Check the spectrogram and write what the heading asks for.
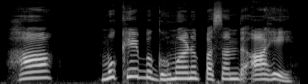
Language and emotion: Sindhi, neutral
